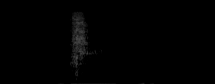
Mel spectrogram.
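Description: A man's single quick, sharp breath a little under a second in, taken as he lifts his legs during leg lifts.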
